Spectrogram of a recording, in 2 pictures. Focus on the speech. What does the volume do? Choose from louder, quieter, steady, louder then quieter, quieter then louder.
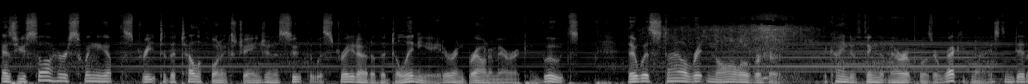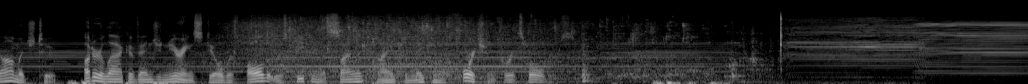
steady.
